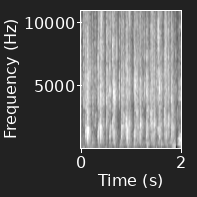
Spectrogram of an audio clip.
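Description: Audience applauding: many hands clapping in a quick, irregular patter that stops abruptly near the end.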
